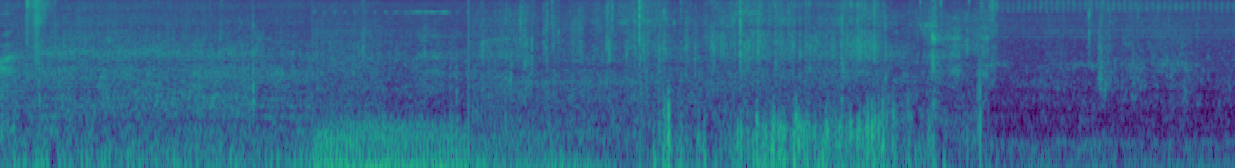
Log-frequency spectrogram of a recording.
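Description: Wind buffeting a handlebar-mounted phone's microphone while riding a bicycle: a low rumble with a few knocks and rattles from the bike. It falls away to a quieter background about ten seconds in.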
